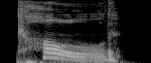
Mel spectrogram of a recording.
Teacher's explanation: it has the all sound closer to the end the dark l sound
